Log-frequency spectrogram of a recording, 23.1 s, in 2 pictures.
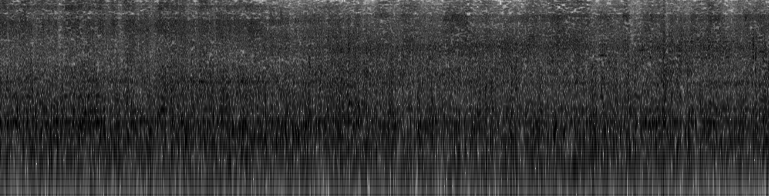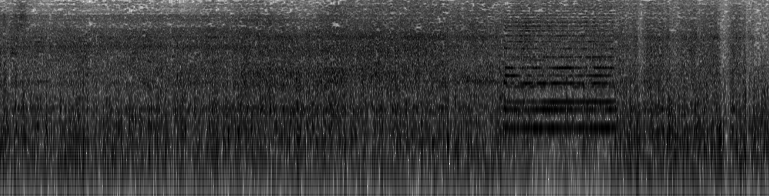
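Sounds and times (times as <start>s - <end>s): train coach rolling: 0.0s - 23.0s
wind noise: 0.0s - 23.0s
diesel locomotive horn: 18.8s - 21.2s.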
